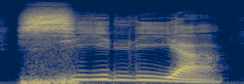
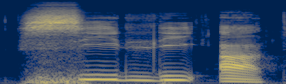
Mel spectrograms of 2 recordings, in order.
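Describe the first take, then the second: No difference in how they are said.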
